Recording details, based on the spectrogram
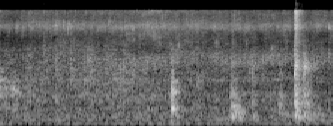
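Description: Egg frying in mustard oil in a pan, a steady bright sizzle with a few louder pops and spits, close and continuous, with no talking.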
